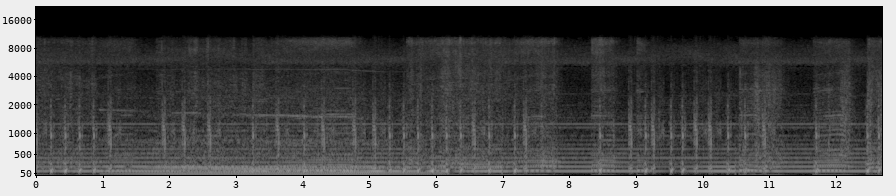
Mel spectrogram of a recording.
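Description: A small mower whirs steadily while cutting grass.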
